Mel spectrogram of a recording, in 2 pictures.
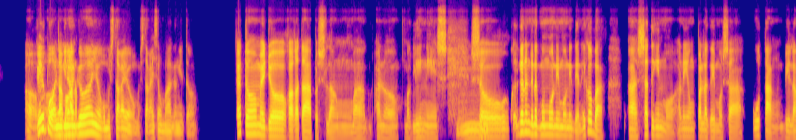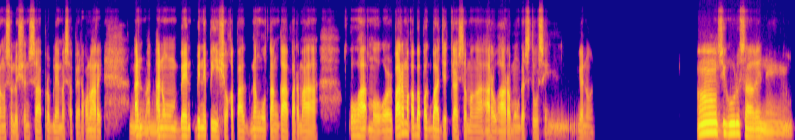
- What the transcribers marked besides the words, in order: "makapag-budget" said as "makabapag-budget"
- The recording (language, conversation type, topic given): Filipino, unstructured, Ano ang palagay mo tungkol sa pag-utang bilang solusyon sa mga problemang pinansyal?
